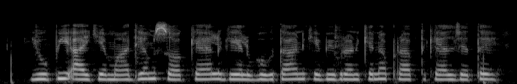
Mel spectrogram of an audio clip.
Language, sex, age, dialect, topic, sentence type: Maithili, female, 25-30, Bajjika, banking, question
